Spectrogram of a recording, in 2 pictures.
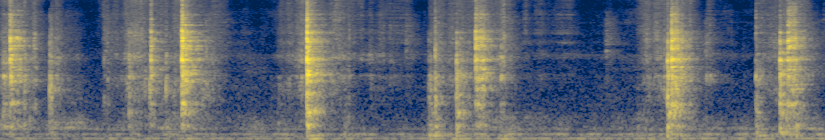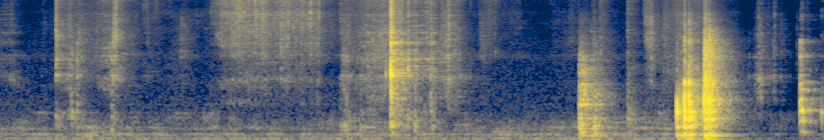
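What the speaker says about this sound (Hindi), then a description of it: "अब यह हमारा फोल्ड हो चुका है, इसको छोटे छोटे हिस्सों में काट लेंगे।" A knife cuts folded, layered nimki dough into small pieces on a board, giving a series of separate short knocks and scrapes spaced a second or two apart, with occasional light clatter.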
